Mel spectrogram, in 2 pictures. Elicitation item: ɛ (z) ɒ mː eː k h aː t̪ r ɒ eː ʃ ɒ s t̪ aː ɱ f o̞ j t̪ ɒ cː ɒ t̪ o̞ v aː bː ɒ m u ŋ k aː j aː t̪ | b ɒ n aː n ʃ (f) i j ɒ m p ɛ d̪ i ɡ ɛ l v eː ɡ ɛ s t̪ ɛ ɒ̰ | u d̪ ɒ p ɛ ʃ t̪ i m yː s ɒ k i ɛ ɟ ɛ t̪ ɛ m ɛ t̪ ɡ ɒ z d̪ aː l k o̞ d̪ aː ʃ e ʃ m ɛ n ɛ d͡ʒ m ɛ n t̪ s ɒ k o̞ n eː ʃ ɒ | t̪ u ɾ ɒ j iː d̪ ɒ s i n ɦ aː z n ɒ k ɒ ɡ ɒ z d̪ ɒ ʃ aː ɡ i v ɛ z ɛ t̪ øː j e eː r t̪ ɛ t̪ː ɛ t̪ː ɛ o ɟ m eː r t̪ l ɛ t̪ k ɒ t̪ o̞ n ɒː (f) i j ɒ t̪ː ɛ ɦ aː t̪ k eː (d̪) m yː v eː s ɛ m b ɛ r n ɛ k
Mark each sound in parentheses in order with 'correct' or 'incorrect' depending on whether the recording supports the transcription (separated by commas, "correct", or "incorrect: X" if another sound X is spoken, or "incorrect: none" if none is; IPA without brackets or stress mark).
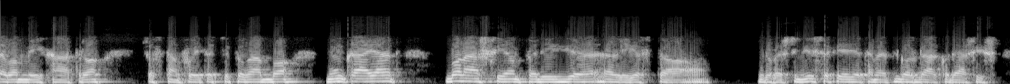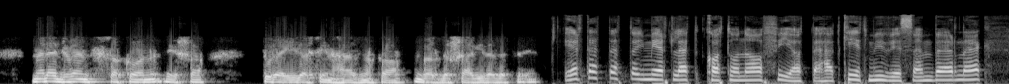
incorrect: v, correct, correct, incorrect: t̪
